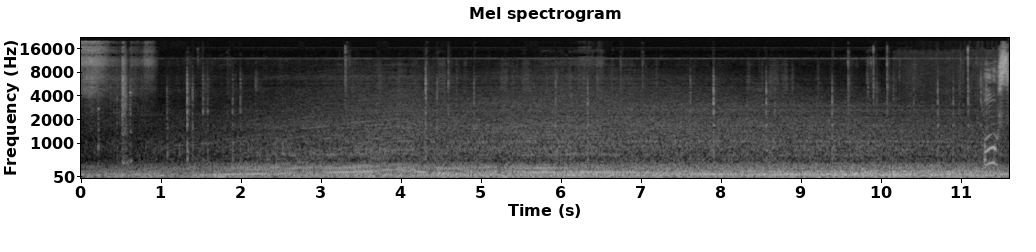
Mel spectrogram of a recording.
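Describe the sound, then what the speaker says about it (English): A steady electric motor whine and road rumble hold throughout as a Peugeot 508 PSE SW performance hybrid accelerates, a continuous low hum with a faint rising pitch sweep. "the only sound coming from that overworked electric motor"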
